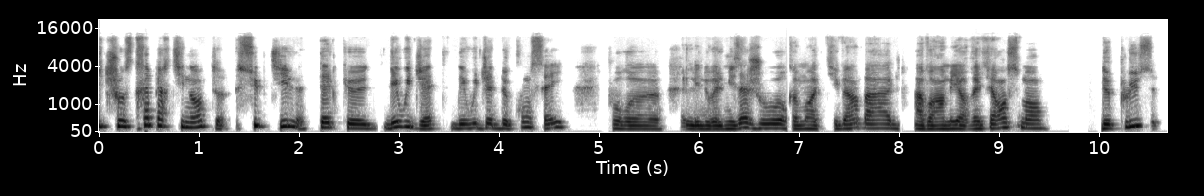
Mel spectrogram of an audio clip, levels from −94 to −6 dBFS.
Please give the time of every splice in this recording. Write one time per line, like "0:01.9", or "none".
none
